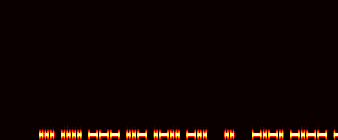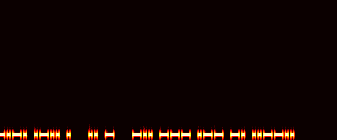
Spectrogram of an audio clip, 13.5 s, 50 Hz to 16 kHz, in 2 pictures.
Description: Morse code, heard as a keyed tone, about 22 wpm, 700 Hz. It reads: SHOULD I CYCLE IT DOWN?
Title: Sentences from Top 1000 Words - Review Part 6 - 22wpm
